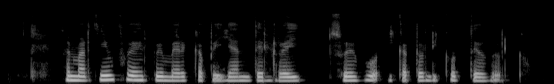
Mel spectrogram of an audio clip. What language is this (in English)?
Spanish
